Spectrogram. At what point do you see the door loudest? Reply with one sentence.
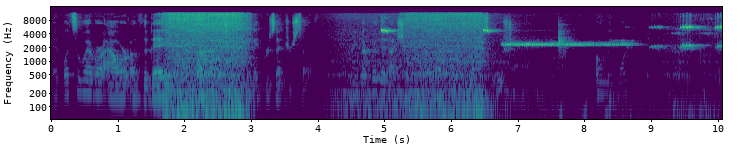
The loudest moment of the door is at 2 seconds.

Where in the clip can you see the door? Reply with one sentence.
You can hear the door from 1.6 to 3.0 s and from 5.2 to 6.5 s.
